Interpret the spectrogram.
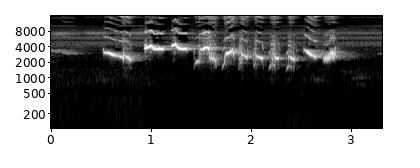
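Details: White-rumped shama delivering one continuous phrase: clear whistled slurs followed by a rapid run of varied chirping and chattering notes, about two and a half seconds long.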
